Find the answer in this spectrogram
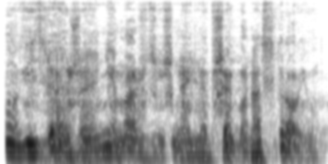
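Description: A man's voice: fairly low pitch, very animated, takes it slowly, gravelly, exaggerated voice. A man voicing a big, friendly, bumbling male dragon in a children's audio story, with hesitant, drawling, sheepish speech. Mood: soothing.

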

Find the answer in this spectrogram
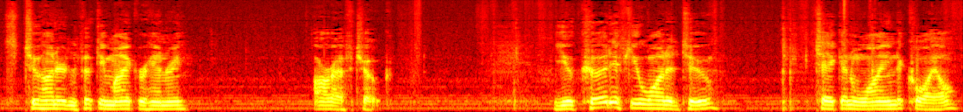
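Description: A man giving a casual technical tutorial in a plain-spoken, methodical way, with hesitant pauses, as an electronics hobbyist at a workbench. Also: medium pitch, steady tone, a little mellow. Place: indoors at a workbench.

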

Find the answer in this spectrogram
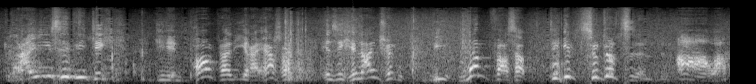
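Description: Elderly lord, radio play, testy, self-pitying, sputtering, high voice, noisy vintage recording. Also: male voice, sing-song, moderate pace, full character voice. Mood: furious. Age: older. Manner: blustering, sputtering, repeats himself. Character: irascible, self-pitying aging English lord, jilted suitor.

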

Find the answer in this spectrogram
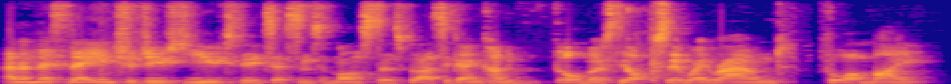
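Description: Low-voiced man in an echoey room. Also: steady tone, brisk, slight background noise. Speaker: player in a tabletop roleplaying podcast. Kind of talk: casual group chat. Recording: roomy, echoey sound.

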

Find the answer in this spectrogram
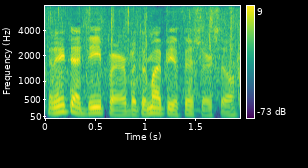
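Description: A man chatting casually and excitably in slang as he hosts a fishing vlog outdoors on an action camera. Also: mid-range voice, rapid-fire. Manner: excitable, slangy, says dude and man often. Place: outdoors at a wooded creek. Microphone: action camera worn or held by him. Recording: outdoor recording with background noise.

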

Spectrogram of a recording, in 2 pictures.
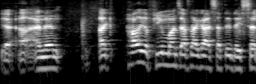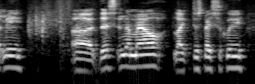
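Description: A man's voice: medium pitch, normal speed, fairly bright tone, slight background noise. A young man from Georgia talks to a camera in his bedroom, his voice stuffy from a cold. He rambles casually in a mid-range voice, restarting sentences often. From Georgia, USA. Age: young adult. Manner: rambling, with many restarts and fillers. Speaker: vlogger. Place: bedroom, indoors. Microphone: camera in front of him.

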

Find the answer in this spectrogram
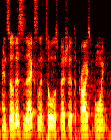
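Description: A man's voice: mid-range voice, steady tone, racing, far from the mic, slight background noise. A man in his thirties, an HVAC technician, explaining tools in casual, enthusiastic shop talk with lots of fillers. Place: warehouse parts room with shelves.

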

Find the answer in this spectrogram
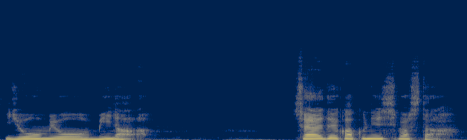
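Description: A woman playing a polite, reserved, determined young traveller in a period audio drama, speaking formally and with measured care. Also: mid-range voice, mellow, no echo, lightly acted. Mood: calm, guarded.

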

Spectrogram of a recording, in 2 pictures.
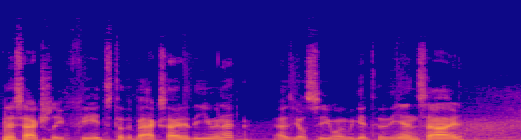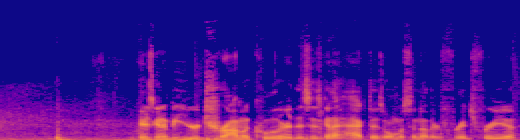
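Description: A young man giving a relaxed, plainspoken walkaround tour of a small camping trailer, filmed on a handheld phone outdoors and then inside. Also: medium pitch, moderate pace, noisy background. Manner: relaxed, plainspoken, pointing things out as he goes.

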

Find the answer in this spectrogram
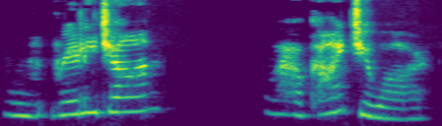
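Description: A woman playing a gentle eldest sister who speaks warmly and earnestly. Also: sits high, expressive, takes it slowly, full character voice.

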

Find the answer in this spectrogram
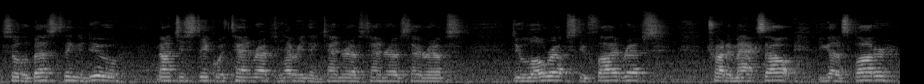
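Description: A man's voice: fairly high pitch, flat delivery, normal speed, hardly any pauses. A young man in his twenties talking casually and bluntly through a home workout vlog, swearing now and then. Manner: blunt, swears, strains and grunts through reps. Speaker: fitness vlogger. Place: small room at home. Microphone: webcam at desk distance. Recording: echoey room, noisy webcam audio.

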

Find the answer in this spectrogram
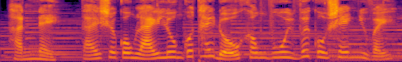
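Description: Kindly village dad in a cartoon, gentle, coaxing, loud music under it. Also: male voice, extremely high pitch, animated, brisk. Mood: gentle concern. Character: kindly village father, devoted to his daughter. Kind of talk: cartoon dub acting.

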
